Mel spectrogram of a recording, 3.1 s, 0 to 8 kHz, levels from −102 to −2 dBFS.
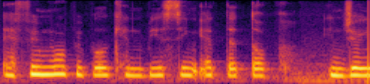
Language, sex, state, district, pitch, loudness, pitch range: English, female, Nagaland, Kohima, 220 Hz, -16 LUFS, 215-225 Hz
